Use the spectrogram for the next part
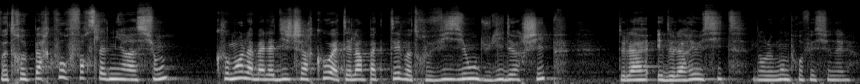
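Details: Adult woman; normal speech.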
